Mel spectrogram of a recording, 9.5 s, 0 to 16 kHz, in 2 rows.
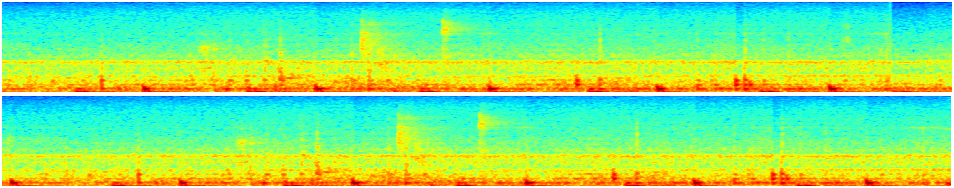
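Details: Normal heart sounds, a regular beat at about 70 a minute with normal first and second sounds, heard through a stethoscope diaphragm while comparing an MDF MD One with a Littmann Classic III.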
